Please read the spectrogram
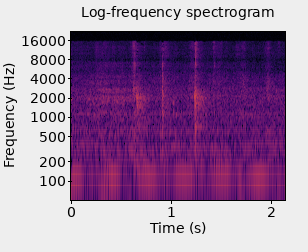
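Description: Faint, scattered small clicks and taps of screws and fingers on the plastic case of an MSA Altair 5X gas detector as its cover screws are set back in, over a low steady hum.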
